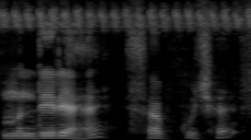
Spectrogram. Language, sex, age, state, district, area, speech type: Hindi, male, 60+, Uttar Pradesh, Ghazipur, rural, spontaneous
